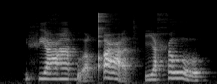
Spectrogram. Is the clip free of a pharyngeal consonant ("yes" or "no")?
no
